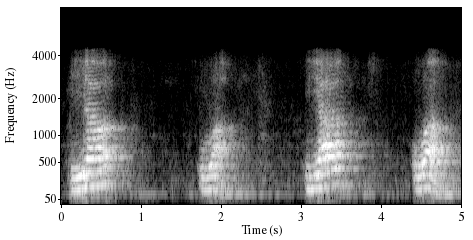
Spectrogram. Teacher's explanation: से हैं? या वा, या वा, यह संघर्षहीन व्यंजन है, अर्थात इनके उच्चारण में वायु बिना किसी रगड़ के, बिना किसी स्पर्श के, बिना किसी अवरोध के उच्चारण में बाहर आती है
